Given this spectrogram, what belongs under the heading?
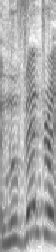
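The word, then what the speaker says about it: Mourvèdre: God okay but anyway movendra is at least the way the grape name is pronounced in French geez that was a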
